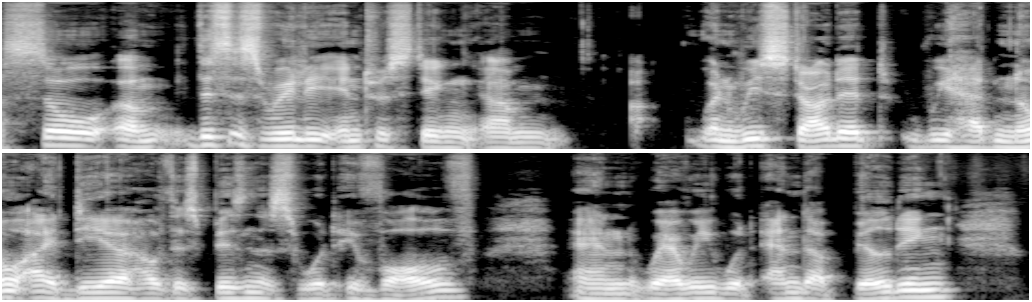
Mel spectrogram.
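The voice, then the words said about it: German accent. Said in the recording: “I can't hide my German accent, of course.”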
